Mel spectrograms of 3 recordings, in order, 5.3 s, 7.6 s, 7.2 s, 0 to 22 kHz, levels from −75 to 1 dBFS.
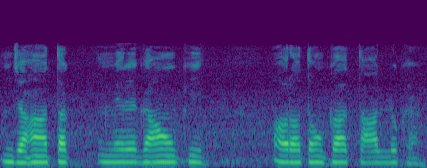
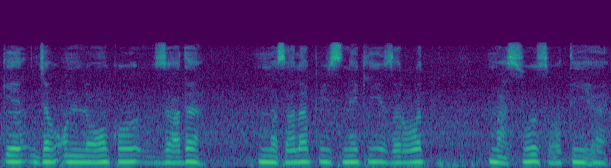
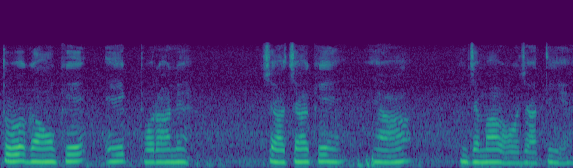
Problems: constant background noise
